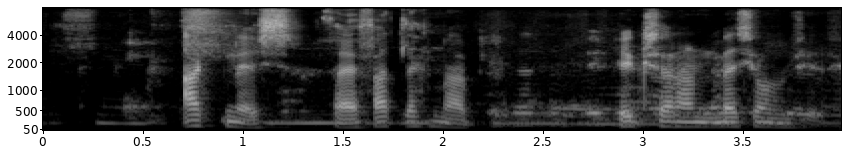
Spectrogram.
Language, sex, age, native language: Icelandic, male, 15, Icelandic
